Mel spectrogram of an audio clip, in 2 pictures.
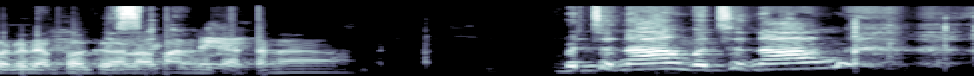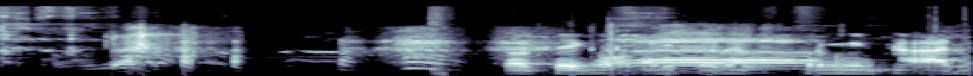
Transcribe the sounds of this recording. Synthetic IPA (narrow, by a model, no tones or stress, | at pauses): bəɾadapəɡɡalamandikakəna | bərt͡ʃənaŋbərt͡ʃənaŋ | t̪ɔt̪eŋɔkadikunapərmint̪aʔa̰n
